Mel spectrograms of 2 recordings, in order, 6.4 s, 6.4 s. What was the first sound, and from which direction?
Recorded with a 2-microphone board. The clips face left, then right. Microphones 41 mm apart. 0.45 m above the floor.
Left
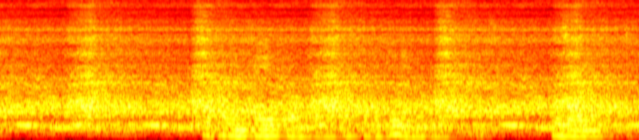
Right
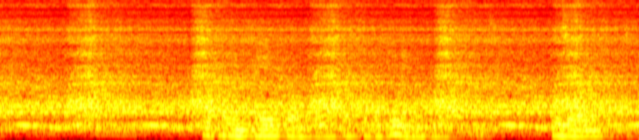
An engine running, 5° left (ahead or behind).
